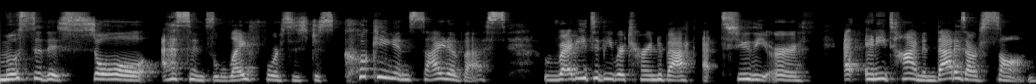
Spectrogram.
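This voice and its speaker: A woman with a fairly high pitch speaks in an ordinary speaking voice. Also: ordinary pitch variation. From US South, Memphis, Tennessee. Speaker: storyteller and leadership coach. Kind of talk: casual chat.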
